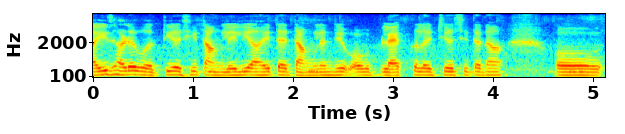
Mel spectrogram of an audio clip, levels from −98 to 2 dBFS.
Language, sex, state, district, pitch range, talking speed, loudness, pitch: Marathi, female, Goa, North and South Goa, 150-160 Hz, 165 wpm, -17 LUFS, 155 Hz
